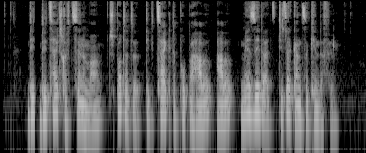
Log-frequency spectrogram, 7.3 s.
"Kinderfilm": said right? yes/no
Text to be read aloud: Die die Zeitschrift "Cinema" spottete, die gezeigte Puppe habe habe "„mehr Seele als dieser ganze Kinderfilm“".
yes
